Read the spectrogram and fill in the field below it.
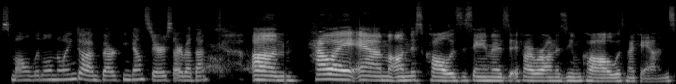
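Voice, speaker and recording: A woman talks fairly quickly in an energetic, animated tone, at medium pitch with ordinary pitch variation. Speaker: musician and course teacher. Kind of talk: webinar interview. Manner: fast.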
